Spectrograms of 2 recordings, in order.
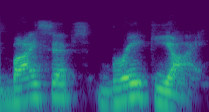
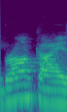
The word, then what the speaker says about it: biceps brachii: number one is the pectoralis major two is biceps brachii Melissa you kept wanting to say bronchi as though we're talking about the bronchioles in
